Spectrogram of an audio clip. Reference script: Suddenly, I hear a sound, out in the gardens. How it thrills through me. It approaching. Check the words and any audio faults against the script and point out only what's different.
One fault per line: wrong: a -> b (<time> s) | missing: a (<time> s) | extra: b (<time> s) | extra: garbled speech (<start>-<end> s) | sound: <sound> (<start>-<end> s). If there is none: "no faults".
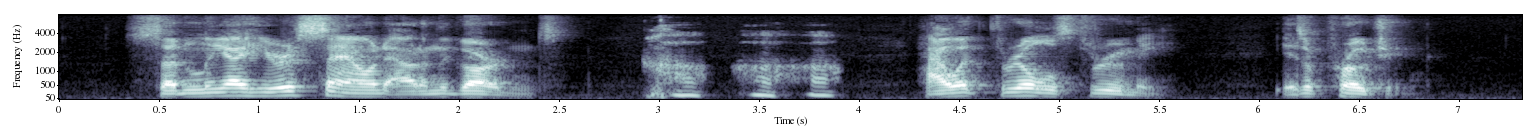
sound: laugh (2.9-3.9 s)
